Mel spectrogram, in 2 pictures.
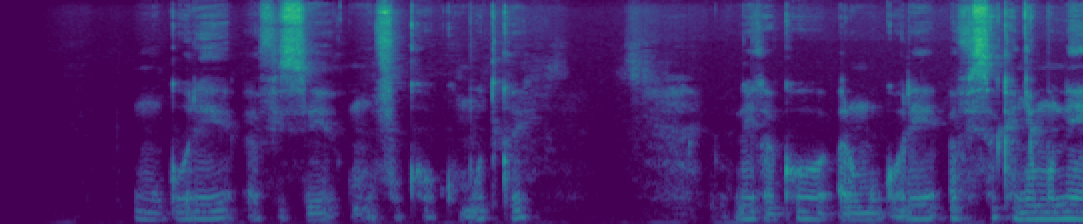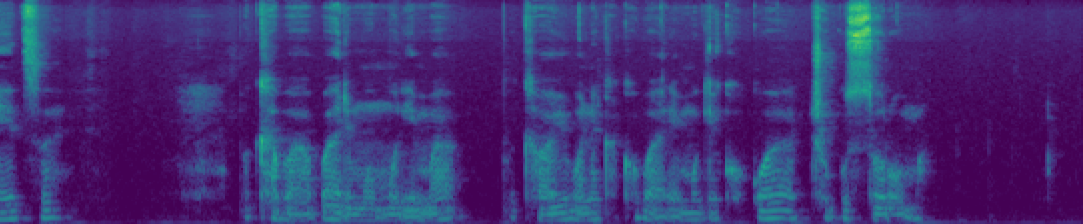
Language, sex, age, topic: Rundi, male, 18-24, agriculture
